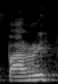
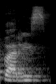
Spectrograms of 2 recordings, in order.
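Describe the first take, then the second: First: "Paris" with a silent s; French-style pronunciation. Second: "Paris" with the final s sounded; English pronunciation. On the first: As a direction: say "Paris" as pa-REE, no final s. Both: Shown as a demonstration. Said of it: "Not Paris".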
